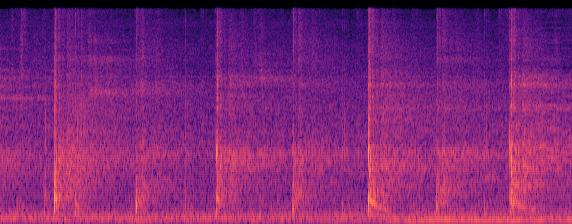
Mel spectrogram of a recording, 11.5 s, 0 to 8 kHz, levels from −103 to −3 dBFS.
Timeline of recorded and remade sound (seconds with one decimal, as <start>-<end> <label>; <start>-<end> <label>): 0.0-10.8 recorded; 10.8-11.5 remade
